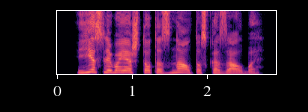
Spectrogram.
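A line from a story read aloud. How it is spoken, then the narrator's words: Snapping back. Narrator (Russian): огрызнулся Хекс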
